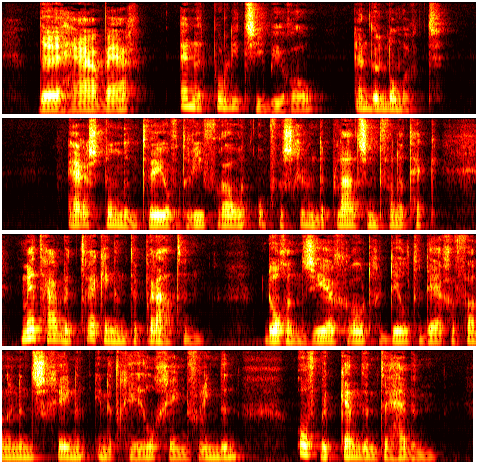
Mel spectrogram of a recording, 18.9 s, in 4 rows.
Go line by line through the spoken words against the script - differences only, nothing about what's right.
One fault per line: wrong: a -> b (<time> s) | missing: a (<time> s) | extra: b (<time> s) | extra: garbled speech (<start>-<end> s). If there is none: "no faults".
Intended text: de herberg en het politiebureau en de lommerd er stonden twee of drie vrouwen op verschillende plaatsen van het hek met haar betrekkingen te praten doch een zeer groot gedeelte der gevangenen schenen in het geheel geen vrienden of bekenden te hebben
no faults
